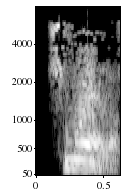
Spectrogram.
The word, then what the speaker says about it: Shmuel: Let me tell you what Samuel said. Shmuel, of course. Correct pronunciation.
